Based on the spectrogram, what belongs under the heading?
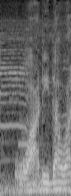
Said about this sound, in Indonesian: Yang ini ada domba.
